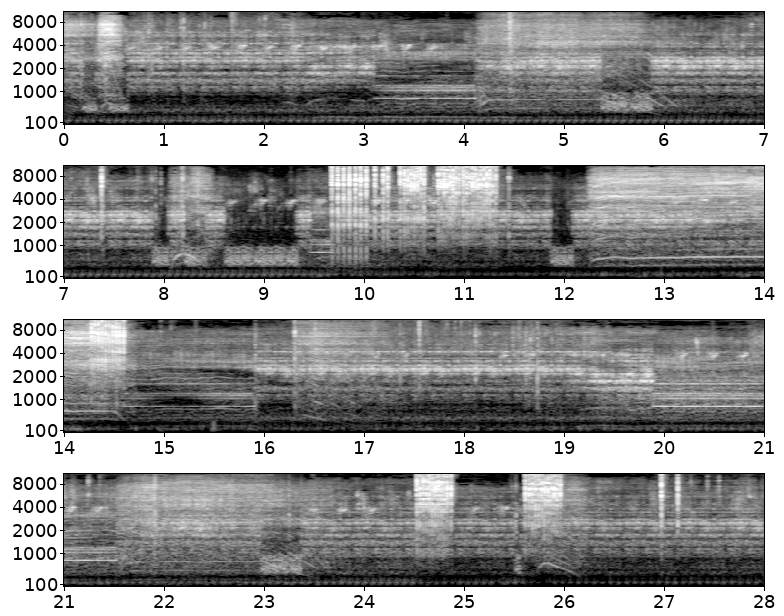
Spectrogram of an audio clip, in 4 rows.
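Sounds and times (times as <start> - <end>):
small electric motors whirring: 0.0 - 26.3
rapid gear clicks: 4.2 - 19.2, 21.6 - 28.0.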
